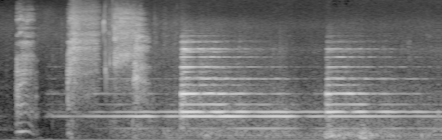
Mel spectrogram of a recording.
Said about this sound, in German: Wir läuten die Glocken. Los, packt mit an. Helft mir.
